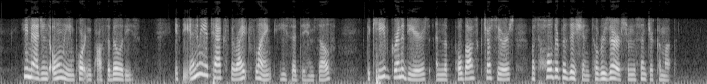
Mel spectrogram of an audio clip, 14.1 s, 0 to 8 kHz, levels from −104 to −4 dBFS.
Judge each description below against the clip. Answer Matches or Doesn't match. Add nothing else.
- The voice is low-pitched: Doesn't match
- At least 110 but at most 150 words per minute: Matches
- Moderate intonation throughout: Matches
